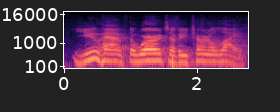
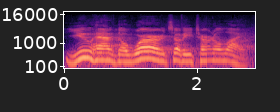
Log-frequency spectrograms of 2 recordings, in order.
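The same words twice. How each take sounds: First: "You" leads, said louder and slow; loud slow declaration. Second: "words" hit loud and slow, the line much louder; stress on words. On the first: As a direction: declare it slowly with the congregation. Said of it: "The first time we're gonna emphasize". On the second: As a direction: press down on "words of eternal life". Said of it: "I want you to emphasize". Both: Acted.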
